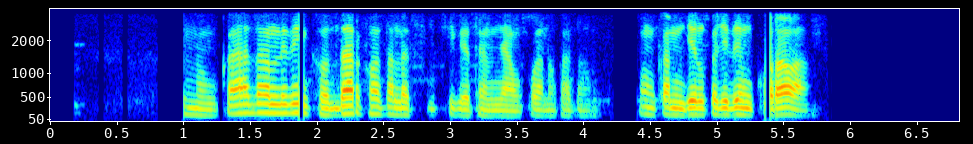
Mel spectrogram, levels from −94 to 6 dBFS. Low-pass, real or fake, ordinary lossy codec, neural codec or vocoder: 3.6 kHz; real; none; none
